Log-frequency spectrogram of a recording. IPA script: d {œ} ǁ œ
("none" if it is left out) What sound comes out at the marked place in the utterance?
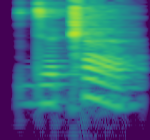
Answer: ø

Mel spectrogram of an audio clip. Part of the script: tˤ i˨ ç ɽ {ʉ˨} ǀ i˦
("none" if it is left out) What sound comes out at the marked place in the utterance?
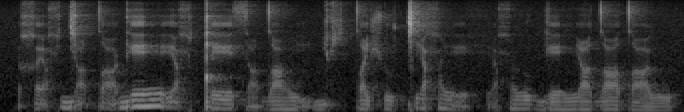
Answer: u˨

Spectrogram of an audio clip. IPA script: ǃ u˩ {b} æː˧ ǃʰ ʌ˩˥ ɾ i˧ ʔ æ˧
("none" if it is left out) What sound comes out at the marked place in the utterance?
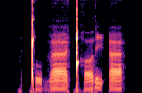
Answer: b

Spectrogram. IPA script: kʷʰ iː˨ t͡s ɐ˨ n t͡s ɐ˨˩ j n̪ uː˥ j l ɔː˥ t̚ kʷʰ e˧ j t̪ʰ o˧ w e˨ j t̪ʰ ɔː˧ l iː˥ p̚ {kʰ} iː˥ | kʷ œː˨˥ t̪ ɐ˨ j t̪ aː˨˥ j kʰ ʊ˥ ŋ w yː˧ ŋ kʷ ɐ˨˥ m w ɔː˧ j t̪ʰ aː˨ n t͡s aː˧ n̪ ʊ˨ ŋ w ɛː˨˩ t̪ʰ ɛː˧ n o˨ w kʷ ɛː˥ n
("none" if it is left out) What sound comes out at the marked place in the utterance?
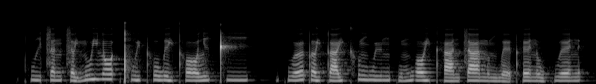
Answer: kʰ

